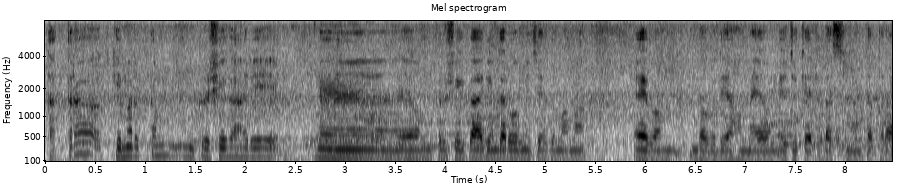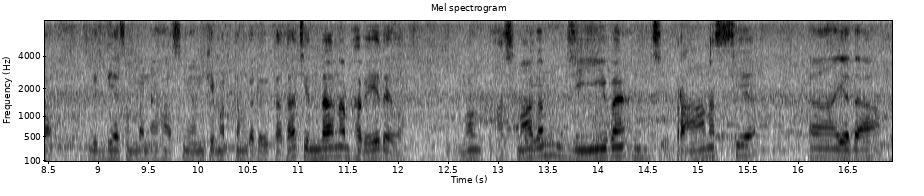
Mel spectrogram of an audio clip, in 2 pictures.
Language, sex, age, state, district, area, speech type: Sanskrit, male, 30-45, Kerala, Ernakulam, urban, spontaneous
